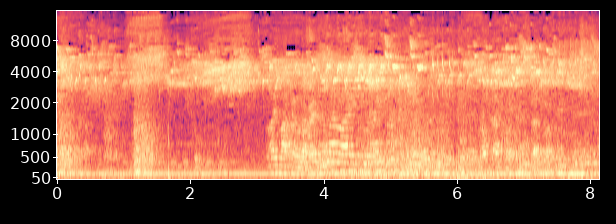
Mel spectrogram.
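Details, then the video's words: European greenfinches sing rapid twittering trills and wheezy notes at a bird-song contest in Sant Joan Despí, Barcelona, on 16 November. People talk quietly in the background and a low hum runs throughout. "CORONA VERDERON"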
